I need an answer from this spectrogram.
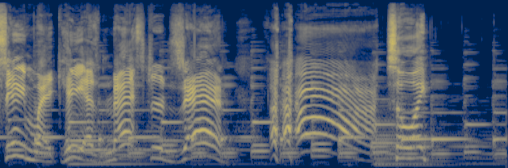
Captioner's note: pirate laugh?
